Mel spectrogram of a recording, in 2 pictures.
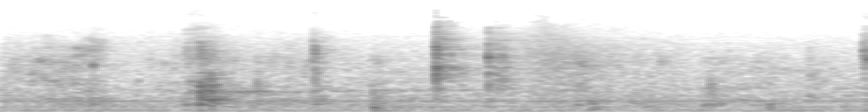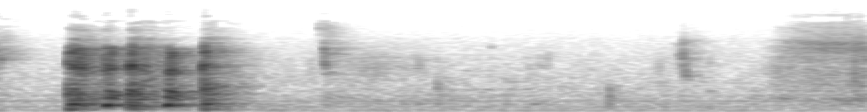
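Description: Eating sounds: a metal spoon clicking lightly against a ceramic bowl a few times, and about five seconds in a loud half-second slurp of hot momo broth, followed near the end by a breathy exhale.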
